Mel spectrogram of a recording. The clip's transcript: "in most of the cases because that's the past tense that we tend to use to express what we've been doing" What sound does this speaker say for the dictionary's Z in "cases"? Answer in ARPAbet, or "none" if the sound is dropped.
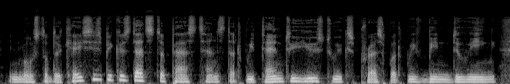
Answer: Z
